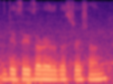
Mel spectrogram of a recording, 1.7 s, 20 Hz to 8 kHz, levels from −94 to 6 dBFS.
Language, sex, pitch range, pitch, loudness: English, male, 130-140 Hz, 135 Hz, -12 LUFS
